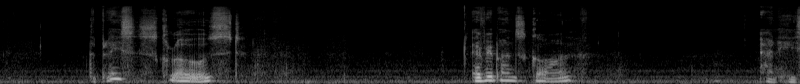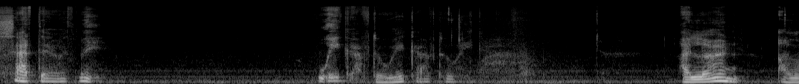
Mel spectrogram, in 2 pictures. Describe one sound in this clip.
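An elderly man speaks slowly and thoughtfully, with long pauses, close to a microphone.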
